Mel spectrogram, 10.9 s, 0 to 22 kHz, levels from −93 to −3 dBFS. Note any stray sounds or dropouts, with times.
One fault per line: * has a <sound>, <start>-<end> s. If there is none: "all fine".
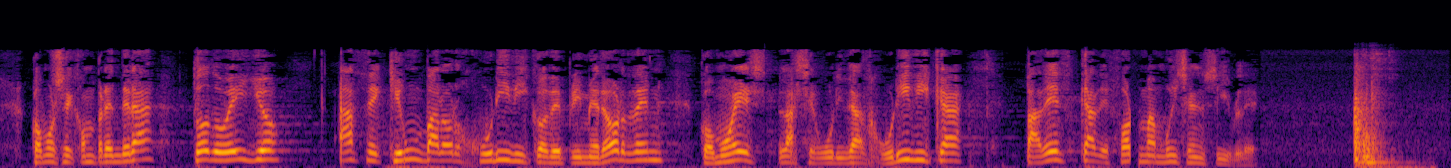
* has a dropout, 8.5-8.5 s
* has a thud, 10.1-10.8 s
